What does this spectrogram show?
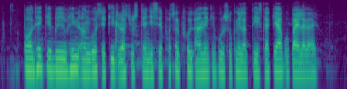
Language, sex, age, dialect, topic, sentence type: Magahi, male, 18-24, Western, agriculture, question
